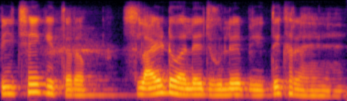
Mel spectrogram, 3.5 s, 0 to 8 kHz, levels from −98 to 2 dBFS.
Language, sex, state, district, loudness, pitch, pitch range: Hindi, male, Uttar Pradesh, Lucknow, -17 LUFS, 130 Hz, 120-150 Hz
